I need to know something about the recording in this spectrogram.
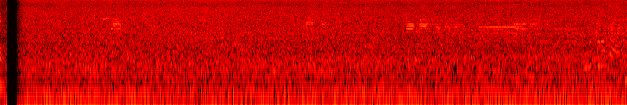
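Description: Steady rushing of the flooded Bagmati River's brown torrent pouring over rocks, a dense, even noise heavy in the low end. It breaks off for a moment just after the start, then carries on unchanged.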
